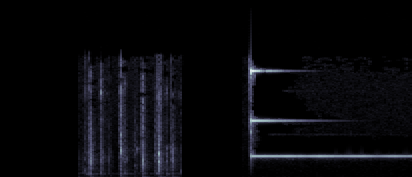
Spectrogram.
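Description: Subscribe-animation sound effects: a quick run of about six clicks like keyboard typing, then about two and a half seconds in a bright bell ding that rings on at one steady pitch.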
